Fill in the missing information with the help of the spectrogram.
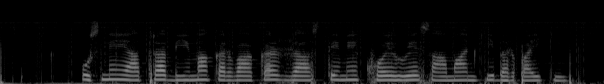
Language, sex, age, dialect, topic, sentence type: Hindi, female, 60-100, Marwari Dhudhari, banking, statement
